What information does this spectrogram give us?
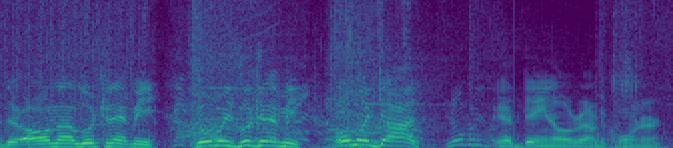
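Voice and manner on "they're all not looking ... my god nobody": loud, high panic, climbing to a yell; panicked yelling. Real, not acted. Gamer panicking as they look at him, panicked yelling. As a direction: yell it higher and louder as panic builds. Panics in game as attackers appear.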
